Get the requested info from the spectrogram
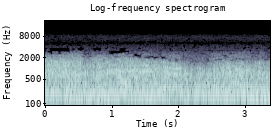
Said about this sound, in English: They've got a jet up overhead here. He's really going through a lot of tricks and antics.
